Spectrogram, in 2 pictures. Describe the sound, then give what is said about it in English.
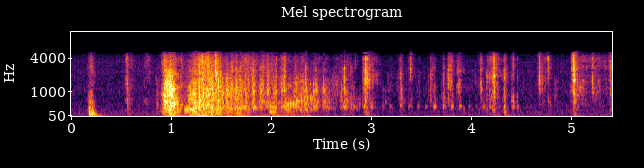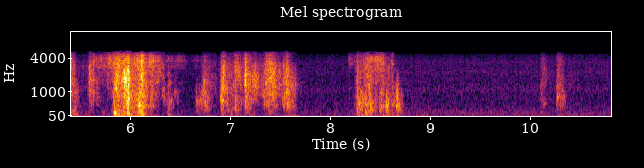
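Crisp rustling and crinkling of paper sheets being shuffled and handled while looking for the right sheet, in irregular bursts with brief pauses, a few soft taps near the end, no voices. “Got the right paper now.”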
